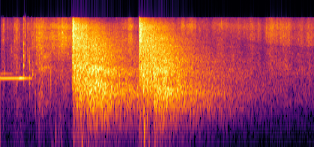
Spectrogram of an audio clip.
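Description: A shotgun fires twice, booming and echoing through the woods.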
